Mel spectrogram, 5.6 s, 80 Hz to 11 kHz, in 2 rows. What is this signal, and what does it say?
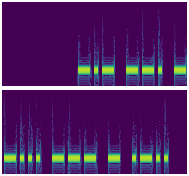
Morse code, heard as a keyed tone, about 20 wpm, 700 Hz. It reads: KG7OTL
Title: USA Call Signs 20wpm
